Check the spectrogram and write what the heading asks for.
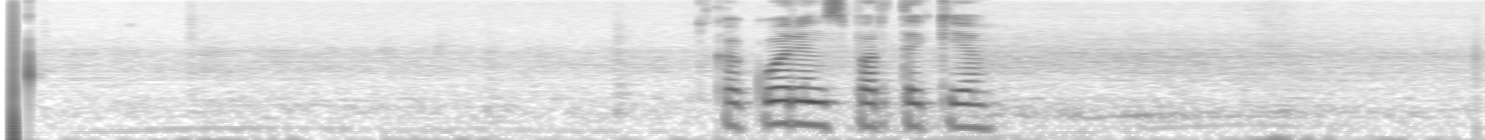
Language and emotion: Russian, neutral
